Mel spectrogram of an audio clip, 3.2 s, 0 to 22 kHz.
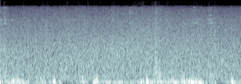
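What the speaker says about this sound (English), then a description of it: "That was probably a 30-mile-an-hour gust right there." Strong east wind gusting hard outdoors, around 30 mph, sounding as repeated bursts of rough rustling and buffeting that rise and fall every half second or so, with no talking.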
